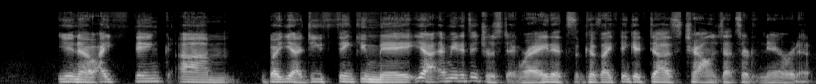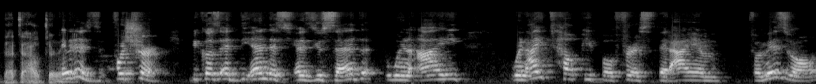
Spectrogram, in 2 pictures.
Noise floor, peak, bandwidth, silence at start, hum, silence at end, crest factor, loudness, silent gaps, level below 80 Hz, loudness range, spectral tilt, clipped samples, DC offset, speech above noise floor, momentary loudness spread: -60 dBFS; -4 dBFS; 13 kHz; 0.6 s; none; 0 s; 16 dB; -20 LUFS; none; -50 dBFS; 3 LU; -4.5 dB/octave; under 0.1%; under 0.1%; 40 dB; 10 LU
